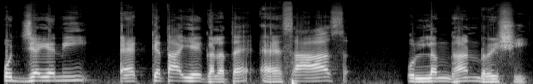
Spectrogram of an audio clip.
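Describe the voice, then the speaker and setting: A man with a fairly high voice goes question by question through an exam answer key. He repeats each word aloud as he checks it and keeps his tone informal. The recording is dry and close, with no room sound. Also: slow pace, smooth, dry recording. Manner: informal, addresses listeners as brother. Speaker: teacher.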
